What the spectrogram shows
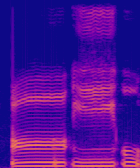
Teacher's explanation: dari tengah-tenggorokan dia melipir ke rongga hidung sehingga ada suara dengung di sana jadinya sengau gitu. Nah, jadi jangan sampai masuk hidung.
